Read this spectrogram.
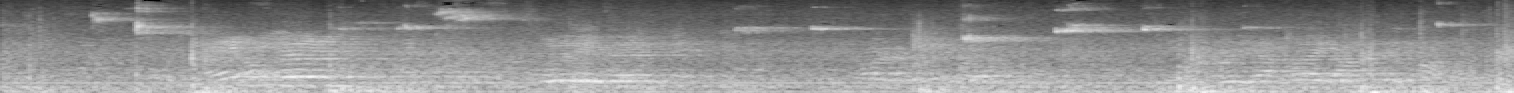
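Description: Young players shout to each other in a large echoing hall.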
